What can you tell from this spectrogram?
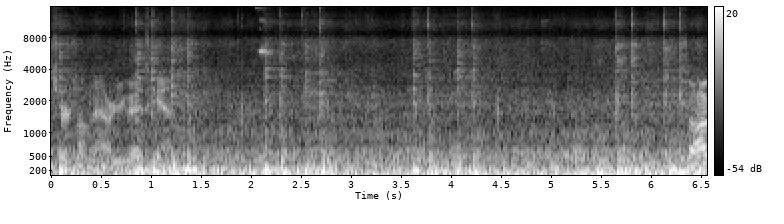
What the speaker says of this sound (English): Not sure how long this train's going to be.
